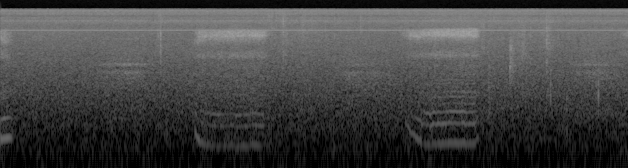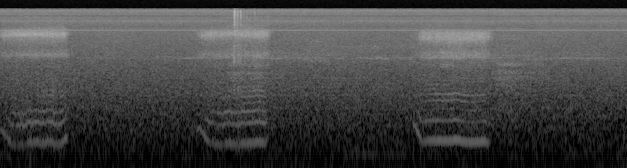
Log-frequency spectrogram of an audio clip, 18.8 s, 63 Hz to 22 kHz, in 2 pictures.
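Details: Scottish Fold cat snoring steadily while asleep, six buzzing, whistly breaths at about 19 per minute.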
